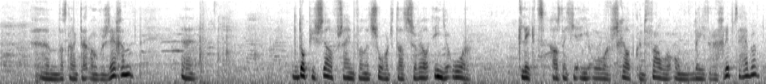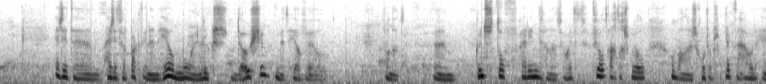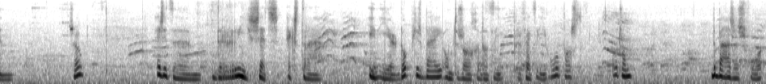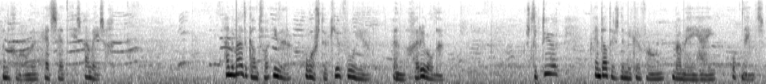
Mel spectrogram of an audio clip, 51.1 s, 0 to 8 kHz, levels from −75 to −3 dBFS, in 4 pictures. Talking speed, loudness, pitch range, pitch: 135 wpm, -20 LUFS, 125-175 Hz, 145 Hz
